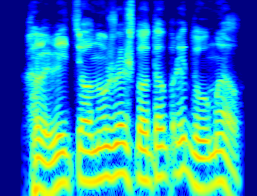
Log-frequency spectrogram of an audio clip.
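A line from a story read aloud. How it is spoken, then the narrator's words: Short chuckle. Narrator (Russian): хохотнул Дрой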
